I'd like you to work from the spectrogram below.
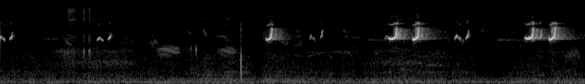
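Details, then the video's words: Female rain quail, known locally as chinga batair, calling: sharp paired notes high in pitch, each pair quick and clipped, repeated at irregular intervals with a few softer chirps between, against a faint low hum. "Rain Quail Calling | Chinga Batair Ki Awaz| Female Rain Quail"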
